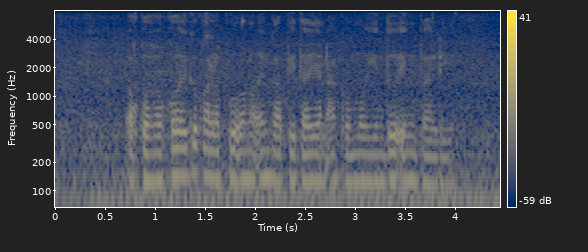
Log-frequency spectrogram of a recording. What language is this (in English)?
Javanese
